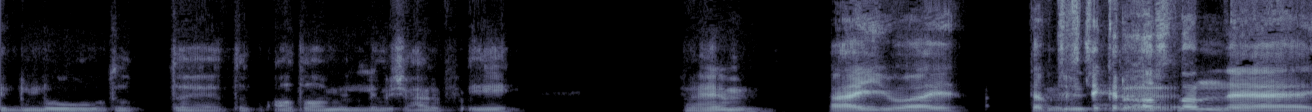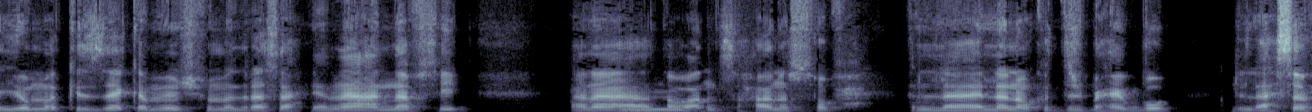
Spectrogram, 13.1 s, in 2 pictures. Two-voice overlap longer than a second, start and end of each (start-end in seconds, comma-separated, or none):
none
